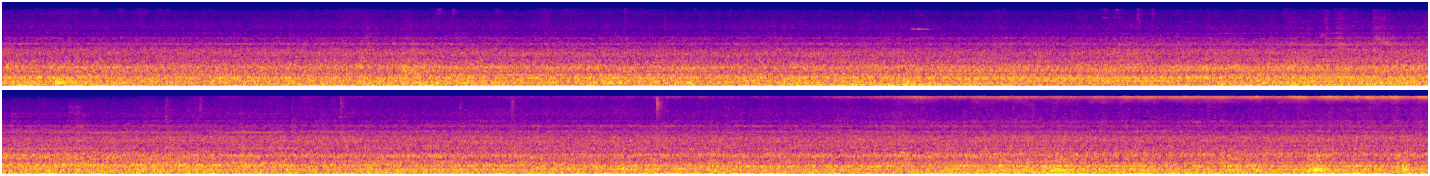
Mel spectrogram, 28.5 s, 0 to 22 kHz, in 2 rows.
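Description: Running sound of a JR Hokkaido 733 series 3000 subseries electric train, heard from inside the car as it travels at a steady pace: an even rumble of wheels on rail with a faint steady hum. A single short bump stands out near the end.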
